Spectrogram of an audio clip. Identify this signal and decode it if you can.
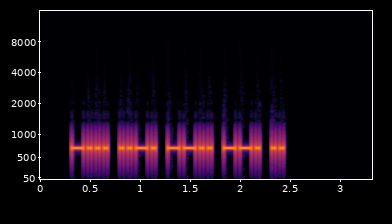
Morse code, heard as a keyed tone, about 30 wpm, 700 Hz. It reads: BFZGI
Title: Code Groups - 5 Letters - 30wpm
